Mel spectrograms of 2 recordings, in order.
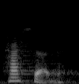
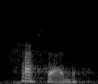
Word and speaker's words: chesed: In the Hebrew language, there is this marvelous word, hesed. Now, you look at it on a page, transliterated into English, it looks like chesed, C-H-E-S-E-D. That's pronounced chesed.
